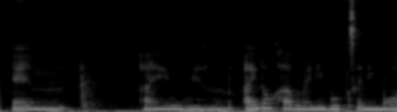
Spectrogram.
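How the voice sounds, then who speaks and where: Whispering at a very slow pace, the woman is soft-spoken. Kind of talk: ASMR decluttering talk to camera. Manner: whispered, soft-spoken.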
